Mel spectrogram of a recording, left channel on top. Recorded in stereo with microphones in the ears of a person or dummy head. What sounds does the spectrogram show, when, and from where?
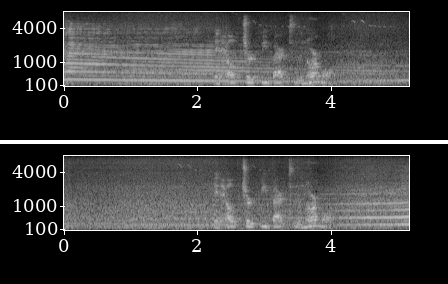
2.2 s a man speaking: 55° right (ahead or behind), 0.7 m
